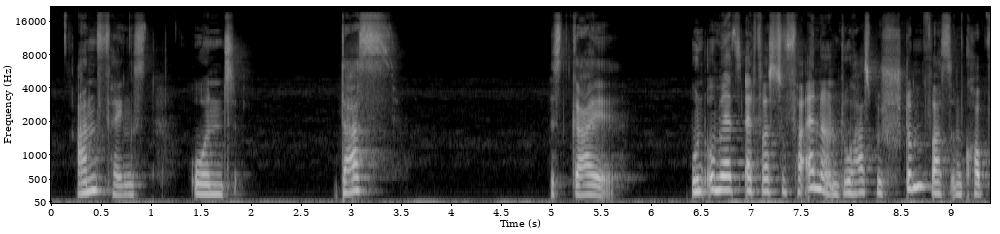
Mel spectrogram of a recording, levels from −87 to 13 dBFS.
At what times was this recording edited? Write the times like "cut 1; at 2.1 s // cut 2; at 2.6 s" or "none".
cut 1; at 6.4 s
